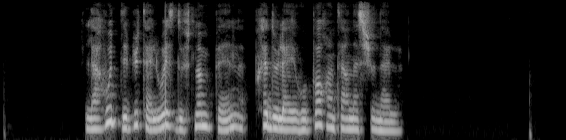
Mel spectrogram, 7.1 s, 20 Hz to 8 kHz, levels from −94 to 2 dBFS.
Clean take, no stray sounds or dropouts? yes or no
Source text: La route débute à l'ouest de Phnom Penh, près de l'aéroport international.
yes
